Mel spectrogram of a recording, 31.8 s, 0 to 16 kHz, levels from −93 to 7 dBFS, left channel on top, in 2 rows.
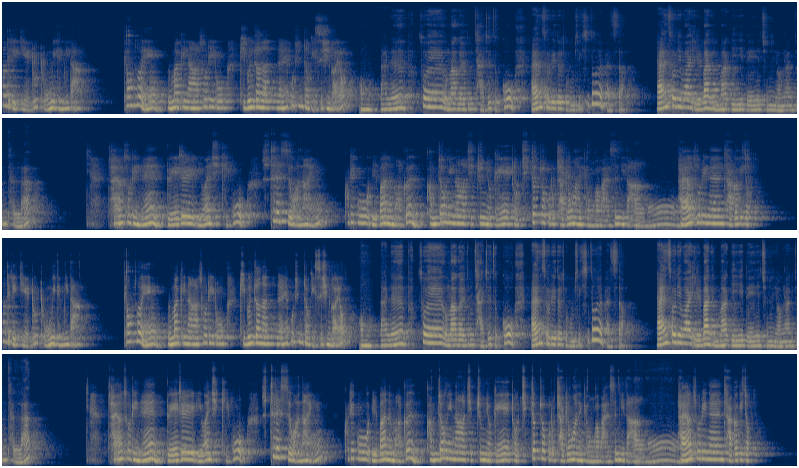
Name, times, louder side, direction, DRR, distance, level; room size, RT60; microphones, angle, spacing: voice 1, 0.0-1.6 2.4-6.9 17.6-22.3 22.7-28.7 29.4-30.8, right 1 dB, 65° right, 8 dB, 2.4 m, -28 dB
voice 2, 7.1-12.4 13.1-16.5 28.5-29.5, right 2 dB, 50° right, 10 dB, 1.7 m, -29 dB
29.0 x 14.5 x 7.2 m, 0.89 s
head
